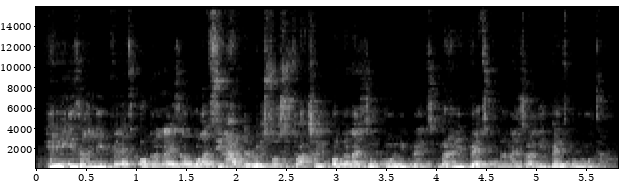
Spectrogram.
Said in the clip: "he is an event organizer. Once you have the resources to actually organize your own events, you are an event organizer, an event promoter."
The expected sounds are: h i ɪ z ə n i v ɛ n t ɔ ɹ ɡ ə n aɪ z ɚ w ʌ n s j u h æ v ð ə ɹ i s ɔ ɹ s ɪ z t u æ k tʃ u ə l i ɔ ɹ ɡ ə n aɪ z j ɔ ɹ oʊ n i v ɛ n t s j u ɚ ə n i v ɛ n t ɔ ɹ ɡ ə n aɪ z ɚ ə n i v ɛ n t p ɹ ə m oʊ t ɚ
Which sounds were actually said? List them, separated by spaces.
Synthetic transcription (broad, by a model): h i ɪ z ə n i v ɛ n t ɔ ɡ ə n aɪ z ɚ w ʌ n s j u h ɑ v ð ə ɹ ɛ s ɔ s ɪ s t u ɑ k tʃ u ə l i ɔ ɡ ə n aɪ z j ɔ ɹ oʊ n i v ɛ n t j u ə n i v ɛ n t ɔ ɡ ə n aɪ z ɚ ə n i v ɛ n t p ɹ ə m oʊ t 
